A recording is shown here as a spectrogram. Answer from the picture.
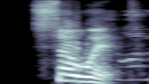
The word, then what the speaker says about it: soweth: But in English, like the way it's said it here in the book, it whatsoever a man, I don't know how to pronounce it, soweit, S-O-W-E-T-H, soweit, like, how do you pronounce, oh. Say it, soweit, soweit, hang on, yeah, sew it. – Sew it. – Okay, thank you.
